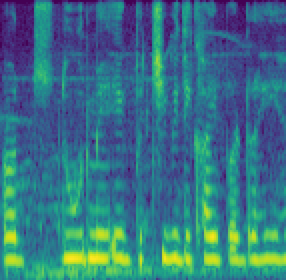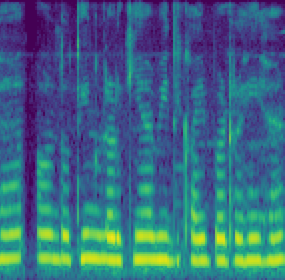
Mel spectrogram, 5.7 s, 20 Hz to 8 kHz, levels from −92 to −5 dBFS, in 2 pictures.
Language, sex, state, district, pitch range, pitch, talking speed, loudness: Hindi, female, Jharkhand, Deoghar, 240-255 Hz, 245 Hz, 190 wpm, -15 LUFS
